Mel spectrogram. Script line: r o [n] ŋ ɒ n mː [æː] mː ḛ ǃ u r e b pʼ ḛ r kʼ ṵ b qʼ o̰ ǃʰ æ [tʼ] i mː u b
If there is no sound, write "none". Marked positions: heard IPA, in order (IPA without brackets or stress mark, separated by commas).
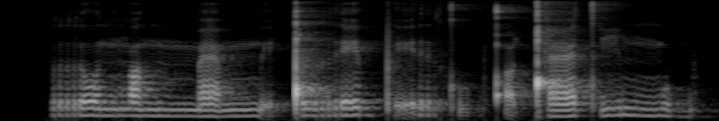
n, æ, tʼ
